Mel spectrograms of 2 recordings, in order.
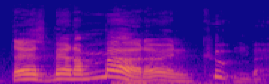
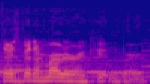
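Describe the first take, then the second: First: It is said in a put-on character voice. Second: It is said in the speaker's normal voice.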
